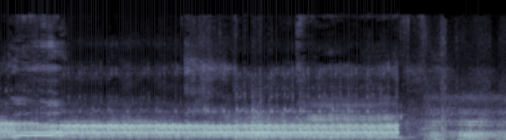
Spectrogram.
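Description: A truck engine idles with a steady hum.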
